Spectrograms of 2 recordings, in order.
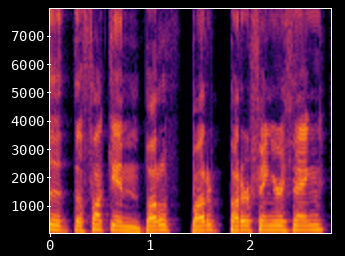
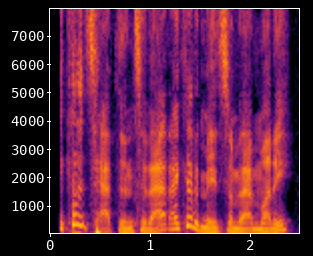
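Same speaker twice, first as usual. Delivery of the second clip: ordinary talk, nothing marked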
